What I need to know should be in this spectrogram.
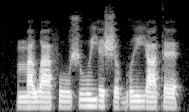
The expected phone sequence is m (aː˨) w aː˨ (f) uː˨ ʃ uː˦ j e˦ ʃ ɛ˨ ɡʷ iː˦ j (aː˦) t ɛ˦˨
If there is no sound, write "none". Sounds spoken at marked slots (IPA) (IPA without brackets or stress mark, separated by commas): a˨, f, aː˦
